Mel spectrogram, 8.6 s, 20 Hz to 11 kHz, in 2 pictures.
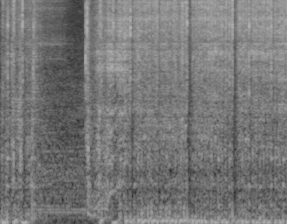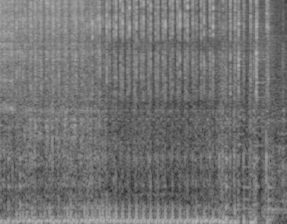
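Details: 1992 Club Car golf cart with upgraded V-twin Briggs engine, after driven clutch replacement, sat about 6 months; long cranking, then catches into rough uneven run, hard starting.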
